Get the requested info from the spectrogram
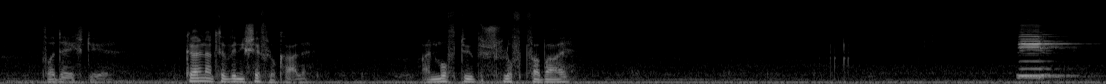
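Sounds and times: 
low steady street hum: 0:00.0 - 0:11.0
speech: 0:00.4 - 0:03.2, 0:04.2 - 0:05.8
car horn honk: 0:10.2 - 0:11.0.

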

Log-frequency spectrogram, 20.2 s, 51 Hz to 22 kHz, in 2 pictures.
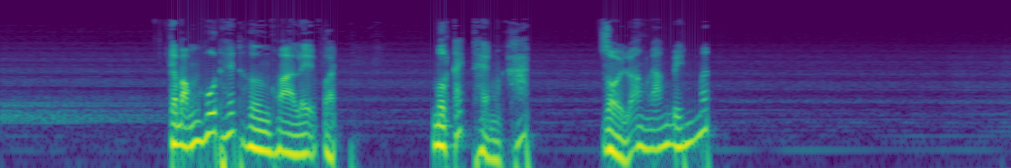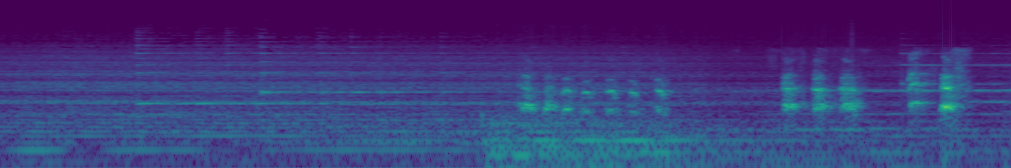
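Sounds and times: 
speech: 0:01.7 - 0:03.5, 0:04.3 - 0:05.4, 0:06.0 - 0:07.2
dogs barking at night in a village: 0:15.1 - 0:17.1, 0:17.8 - 0:19.9.

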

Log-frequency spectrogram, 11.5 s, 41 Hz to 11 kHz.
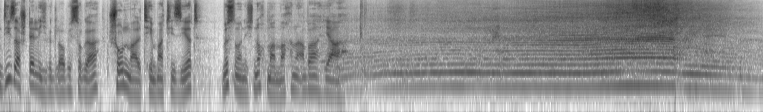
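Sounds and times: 
speech: 0:00.0 - 0:05.6
tuned scooter engine revving hard: 0:04.0 - 0:11.4.

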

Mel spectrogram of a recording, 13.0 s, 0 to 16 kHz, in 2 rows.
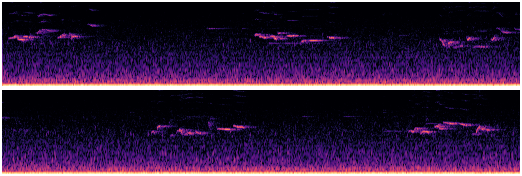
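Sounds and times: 
oriental magpie-robin singing whistled slurred notes: 0:00.0 - 0:01.3, 0:02.5 - 0:04.4, 0:05.0 - 0:06.8, 0:08.3 - 0:12.8
continuous low hum and hiss: 0:00.0 - 0:12.9.

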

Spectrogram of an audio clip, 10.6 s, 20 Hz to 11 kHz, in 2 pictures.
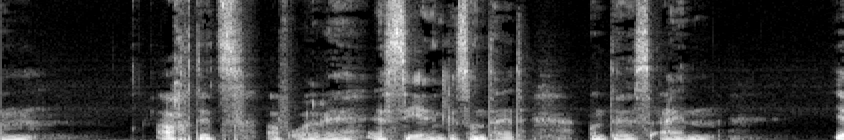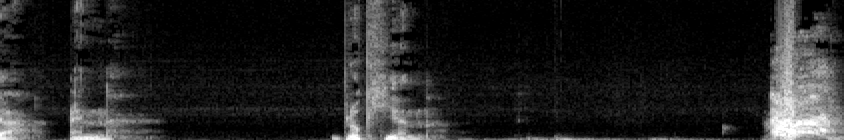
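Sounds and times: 
speech: 0:01.0 - 0:06.1, 0:07.4 - 0:08.0, 0:10.1 - 0:10.5
person sneezing: 0:10.1 - 0:10.5.

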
